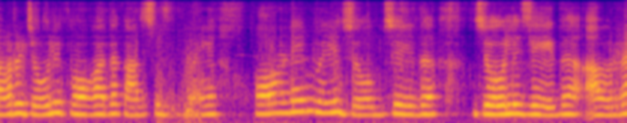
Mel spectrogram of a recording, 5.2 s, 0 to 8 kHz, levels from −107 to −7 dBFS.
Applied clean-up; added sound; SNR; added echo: neural separator model SepFormer DNS4.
